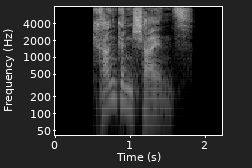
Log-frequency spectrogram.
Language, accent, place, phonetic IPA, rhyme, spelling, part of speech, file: German, Germany, Berlin, [ˈkʁaŋkn̩ˌʃaɪ̯ns], -aŋkn̩ʃaɪ̯ns, Krankenscheins, noun, De-Krankenscheins.ogg
- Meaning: genitive singular of Krankenschein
